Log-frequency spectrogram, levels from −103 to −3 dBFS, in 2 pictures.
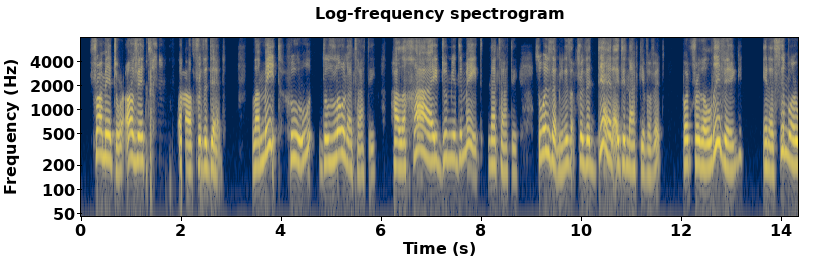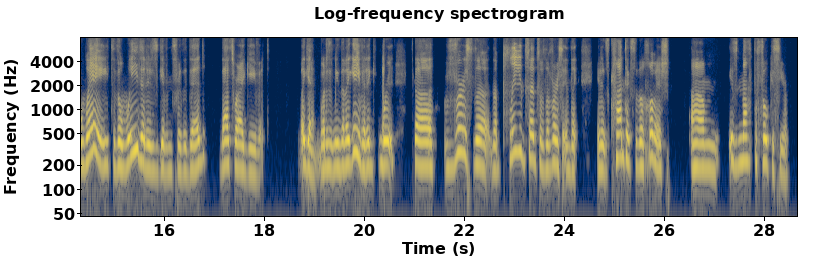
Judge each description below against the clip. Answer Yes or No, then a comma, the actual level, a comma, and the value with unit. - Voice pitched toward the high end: Yes, high, 205 Hz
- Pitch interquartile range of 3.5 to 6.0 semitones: Yes, average, 4.5 semitones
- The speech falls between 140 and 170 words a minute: No, average, 180 wpm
